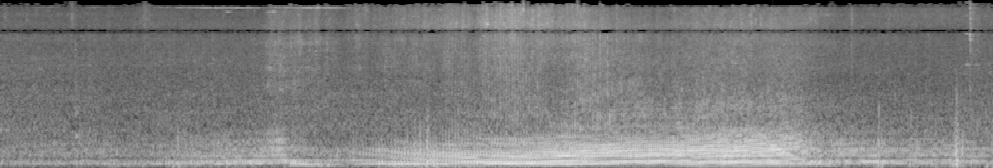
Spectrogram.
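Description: Road vehicle engine accelerating over street traffic noise. It gets louder and climbs in pitch from about four seconds in, then eases off near the end.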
